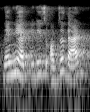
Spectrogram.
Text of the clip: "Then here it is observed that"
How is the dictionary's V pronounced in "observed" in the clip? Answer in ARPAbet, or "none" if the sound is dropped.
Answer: none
